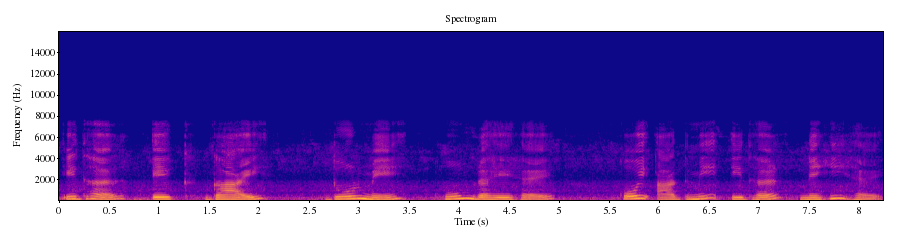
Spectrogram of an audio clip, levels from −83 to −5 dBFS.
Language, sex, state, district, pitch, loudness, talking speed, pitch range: Hindi, female, Uttar Pradesh, Hamirpur, 195 Hz, -27 LUFS, 95 wpm, 180-235 Hz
